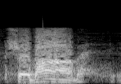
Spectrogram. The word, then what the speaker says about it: Shobab: Under point E, we give you Shobab, S-H-O-W-B-A-B, Shobab. And that actually is a short ah sound on the bob. It's not Shobab. It's Shobab, and if you're going to give it the pronunciation, I won't go back into that.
